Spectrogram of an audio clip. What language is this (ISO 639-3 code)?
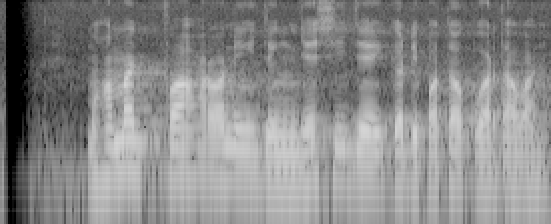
sun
